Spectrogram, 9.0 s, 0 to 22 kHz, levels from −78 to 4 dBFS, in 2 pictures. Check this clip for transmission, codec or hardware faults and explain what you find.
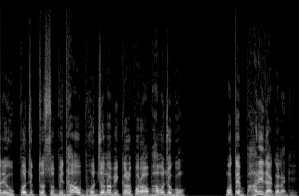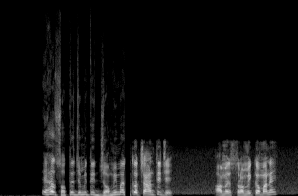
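One fault is present. At 6.36 s, after "ସତେ ଯେମିତି ଜମି", the input likely switched to a poorer device: an 80 ms gap, then duller sound to the end. The spectrogram shows nothing above 6.1 kHz, with a new noise floor roughly 35 dB below the speech. The waveform shows a modest level step.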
